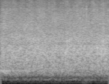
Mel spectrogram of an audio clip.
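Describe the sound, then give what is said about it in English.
A crowd applauds steadily, a dense, continuous wash of many hands clapping at once, fairly loud and filling the whole moment without any voices. “Yeah, yes, applaud me being wrong, please.”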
